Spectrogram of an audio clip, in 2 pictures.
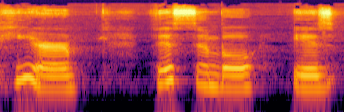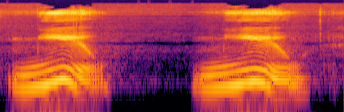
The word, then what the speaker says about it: mu: And this symbol right here, this symbol is mu. Mu. So it's, it's pronounced in, it's pronounced myu, and it is the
